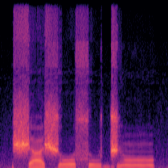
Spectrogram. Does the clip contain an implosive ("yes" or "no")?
no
